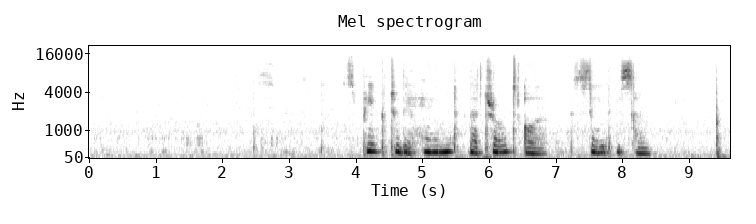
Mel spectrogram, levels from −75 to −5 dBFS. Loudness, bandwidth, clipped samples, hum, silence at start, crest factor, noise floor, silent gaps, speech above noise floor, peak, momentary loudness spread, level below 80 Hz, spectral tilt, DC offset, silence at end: -21 LUFS; 13.5 kHz; under 0.1%; none; 3.9 s; 18 dB; -58 dBFS; none; 38 dB; -6 dBFS; 20 LU; -54 dBFS; -5.5 dB/octave; under 0.1%; 0.15 s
